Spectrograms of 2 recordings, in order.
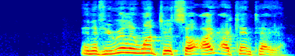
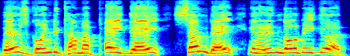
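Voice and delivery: preaching warning; 6 semitones higher, 5 dB louder than usual. Real, not acted.

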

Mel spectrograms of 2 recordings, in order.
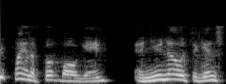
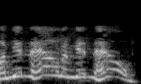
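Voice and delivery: mocking whiner; 11 semitones higher than usual. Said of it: "are yelling".

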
